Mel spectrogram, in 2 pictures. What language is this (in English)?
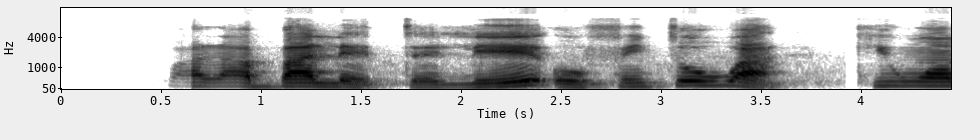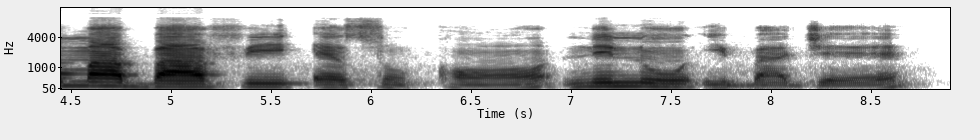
Yoruba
